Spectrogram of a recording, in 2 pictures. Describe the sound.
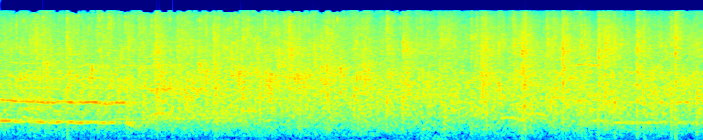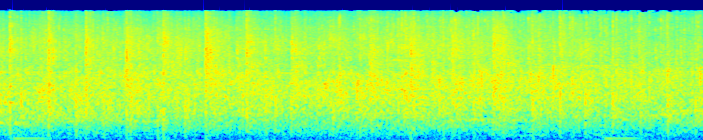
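Audience applause welcoming a singer onto the stage, a continuous, even roar of many hands clapping that holds at a moderate level throughout with no one speaking over it.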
